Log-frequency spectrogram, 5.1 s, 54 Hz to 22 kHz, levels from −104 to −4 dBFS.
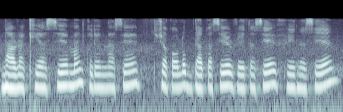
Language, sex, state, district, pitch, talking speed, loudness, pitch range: Nagamese, female, Nagaland, Dimapur, 210 Hz, 140 wpm, -16 LUFS, 200-230 Hz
